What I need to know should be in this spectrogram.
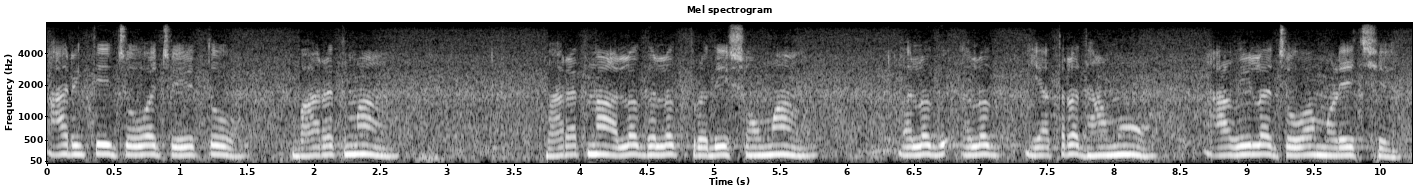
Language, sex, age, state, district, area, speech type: Gujarati, male, 18-30, Gujarat, Valsad, rural, spontaneous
